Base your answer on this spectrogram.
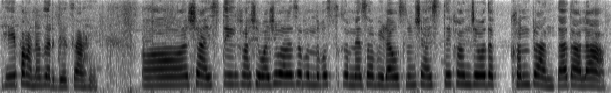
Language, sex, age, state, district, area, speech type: Marathi, female, 30-45, Maharashtra, Sangli, urban, spontaneous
